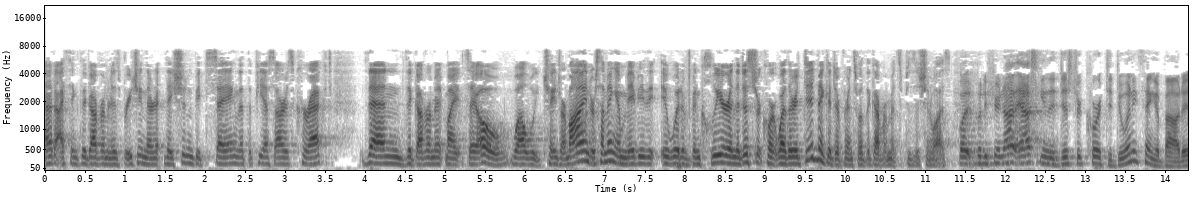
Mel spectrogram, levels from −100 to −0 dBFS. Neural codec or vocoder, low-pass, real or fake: none; 7.2 kHz; real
